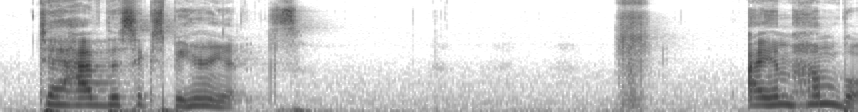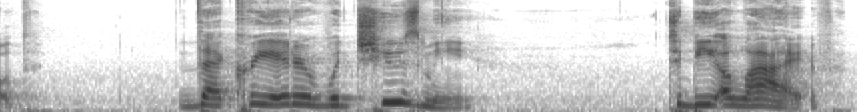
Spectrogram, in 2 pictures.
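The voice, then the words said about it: Choked up, emotional voice. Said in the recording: “bit choked up”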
